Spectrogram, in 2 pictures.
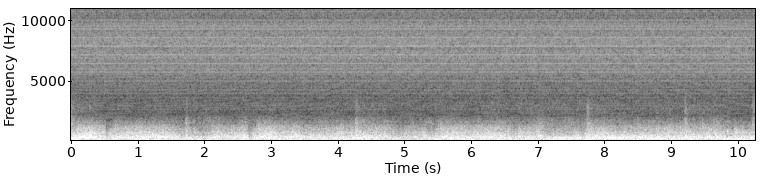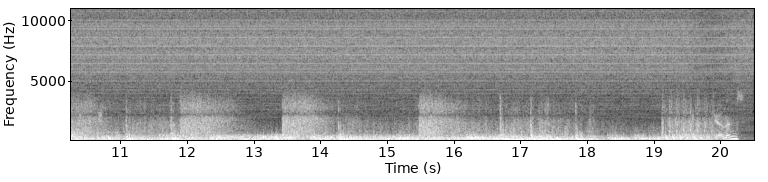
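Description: Battle soundtrack of continuous rumbling gunfire and artillery, with several sharper, louder blasts in the second half.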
